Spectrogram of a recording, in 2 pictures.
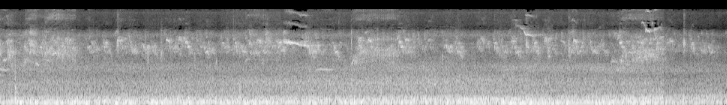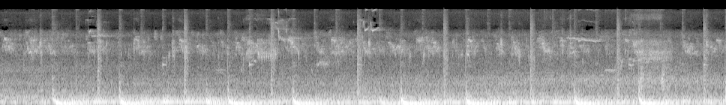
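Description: Many birds chirping and calling at once, short overlapping calls throughout. About ten seconds in, a louder low steady drone starts beneath them.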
